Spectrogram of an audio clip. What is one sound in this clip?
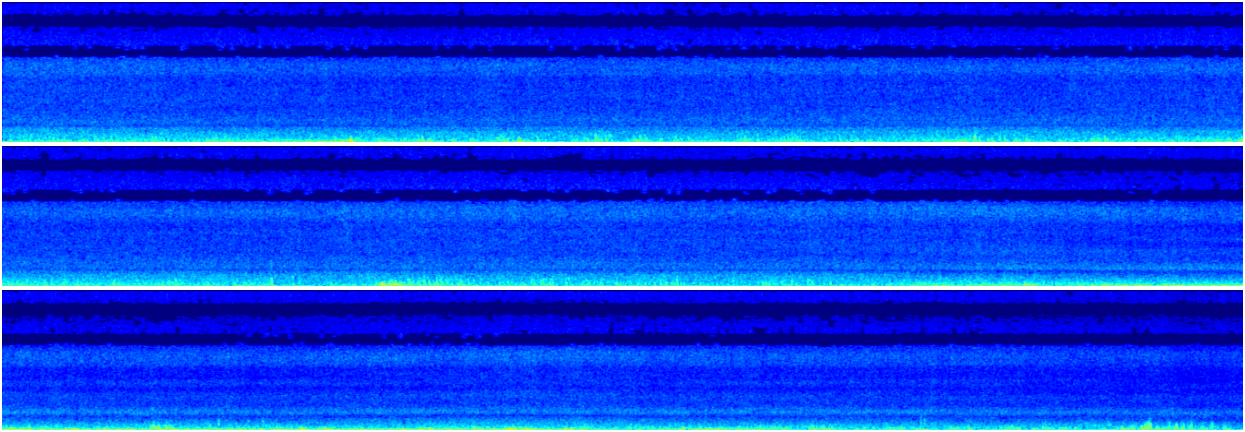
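Water churns and rushes behind a moving boat.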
